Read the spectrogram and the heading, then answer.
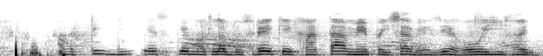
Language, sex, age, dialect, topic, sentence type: Magahi, male, 18-24, Western, banking, question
